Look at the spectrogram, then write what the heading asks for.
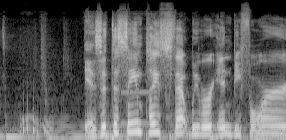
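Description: A pigeon coos softly in the game Grim Fandango Remastered, a low warbling call near the start before people talk over the game's ambient sound.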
